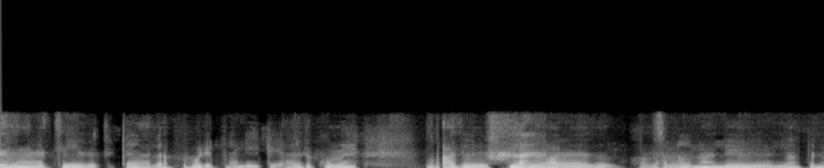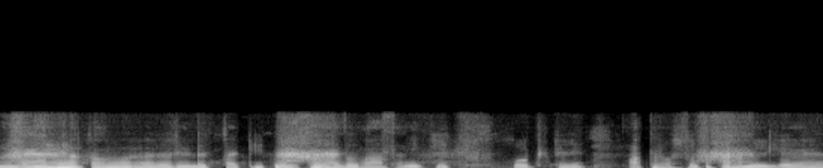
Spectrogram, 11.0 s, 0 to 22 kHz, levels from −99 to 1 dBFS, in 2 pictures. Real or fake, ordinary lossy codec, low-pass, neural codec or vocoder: fake; none; 7.2 kHz; codec, 16 kHz in and 24 kHz out, 0.6 kbps, FireRedTTS-2 codec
